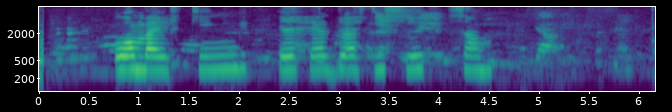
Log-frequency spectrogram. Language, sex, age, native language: Icelandic, male, 18-19, Icelandic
